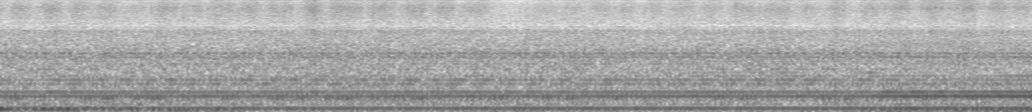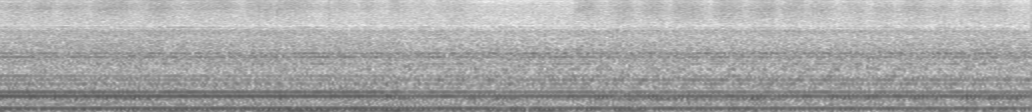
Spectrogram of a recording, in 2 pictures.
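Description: A steady electrical hum made of several fixed tones, over low room rumble.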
